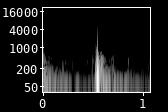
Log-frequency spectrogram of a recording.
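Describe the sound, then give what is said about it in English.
Two dull, low thumps of a microphone being hit against a person's head, spaced about half a second apart in near silence. “In case you're wondering what that sound is, I'm hitting the microphone against my head for how stupid that sounds.”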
